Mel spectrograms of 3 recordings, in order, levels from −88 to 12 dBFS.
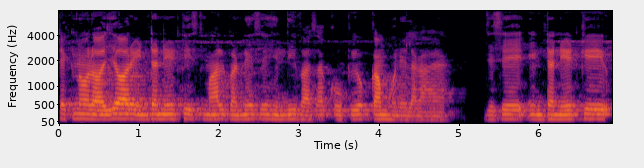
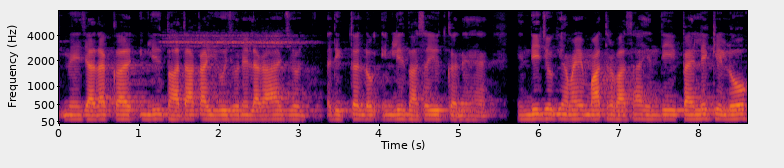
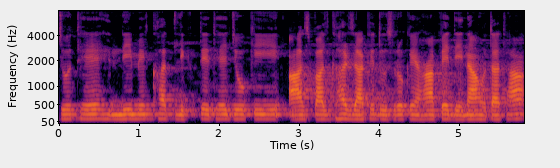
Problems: constant background noise, background conversations at intervals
